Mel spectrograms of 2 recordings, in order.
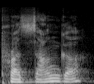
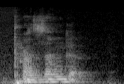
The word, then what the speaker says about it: Prasanga: Prasanga means consequence in Sanskrit.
